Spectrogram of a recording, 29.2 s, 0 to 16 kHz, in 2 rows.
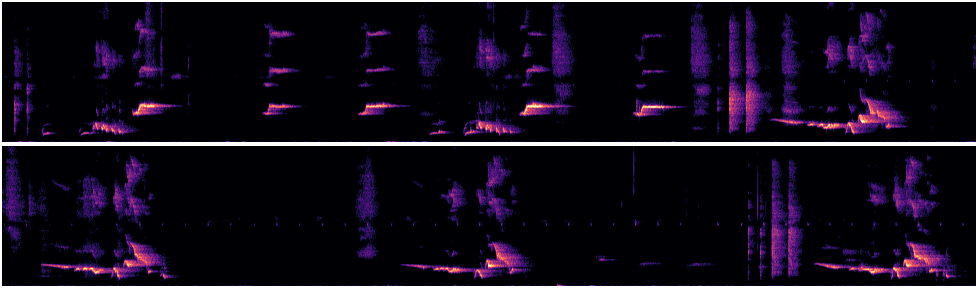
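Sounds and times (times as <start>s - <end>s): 
jungle bird ambience: 0.4s - 2.6s, 6.4s - 8.6s, 9.5s - 13.7s, 14.8s - 17.3s, 19.9s - 22.7s, 23.5s - 29.2s.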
